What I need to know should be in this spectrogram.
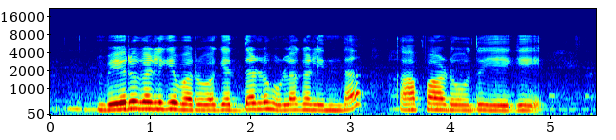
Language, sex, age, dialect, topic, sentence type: Kannada, female, 60-100, Coastal/Dakshin, agriculture, question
